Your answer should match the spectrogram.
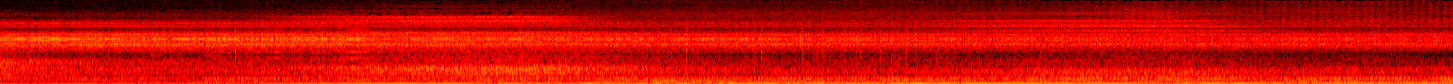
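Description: Dark industrial ambient music: a deep, steady rumble under sustained low drone tones, swelling louder a few seconds in and holding.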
